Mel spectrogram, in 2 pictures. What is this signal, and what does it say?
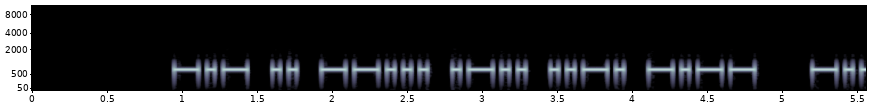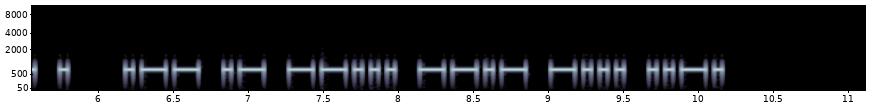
Morse code, heard as a keyed tone, about 22 wpm, 700 Hz. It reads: KI7LFY DE WA7QBF
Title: USA Callsign DE Callsign 22wpm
